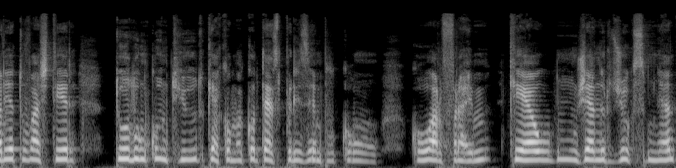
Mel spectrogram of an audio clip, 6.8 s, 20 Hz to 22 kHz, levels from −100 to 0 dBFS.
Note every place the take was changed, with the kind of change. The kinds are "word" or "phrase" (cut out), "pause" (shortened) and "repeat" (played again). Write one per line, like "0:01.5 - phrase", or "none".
0:05.0 - pause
